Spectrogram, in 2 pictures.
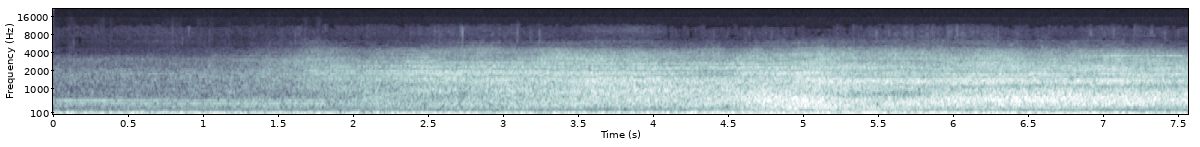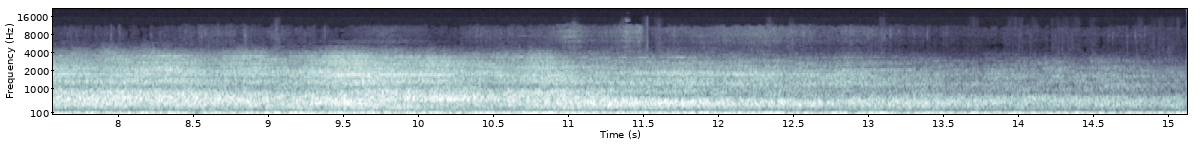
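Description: An airliner at Manchester Airport, running with anti-ice on, gives a loud, steady jet roar with deep low rumble that holds throughout, no voices.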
